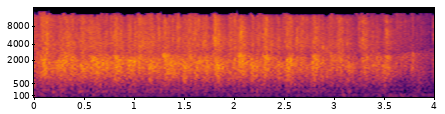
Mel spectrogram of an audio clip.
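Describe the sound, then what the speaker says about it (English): A large crowd at a Governor Cuomo funding announcement applauds loudly and steadily, a dense wash of clapping that tapers slightly toward the end. "so give him a very big round of applause."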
